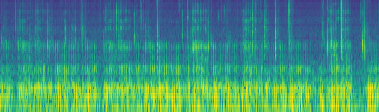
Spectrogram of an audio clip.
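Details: Three-month-old Ragdoll kitten Aki purring steadily while kneading and suckling at home, the deep continuous rumble overlaid with irregular sharp smacking clicks.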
